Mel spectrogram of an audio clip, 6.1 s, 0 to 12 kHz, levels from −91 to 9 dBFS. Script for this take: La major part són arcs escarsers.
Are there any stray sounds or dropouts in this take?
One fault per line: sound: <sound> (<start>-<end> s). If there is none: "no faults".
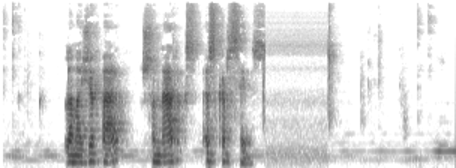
no faults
